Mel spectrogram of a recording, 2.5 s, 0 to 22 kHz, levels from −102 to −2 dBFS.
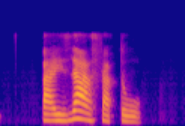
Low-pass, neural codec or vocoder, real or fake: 7.2 kHz; codec, 16 kHz, 1 kbps, FreqCodec, larger model; fake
